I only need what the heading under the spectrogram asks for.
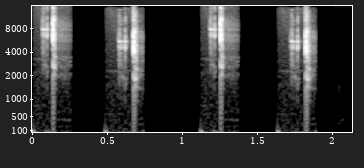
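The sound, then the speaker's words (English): Four slowed-down snaps of vice grips, evenly spaced and each sharp yet deepened and enlarged by the slowing, with silence between them. “Because they make this really positive, satisfying kind of snap. And once again, slow down. Sounds bigger.”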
